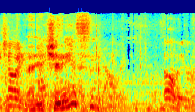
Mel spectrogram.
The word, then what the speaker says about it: Dalek: For people complaining about how I'm saying Dalek, you need to watch Doctor Who, and that's how they say Dalek, alright? I'm saying it correctly.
